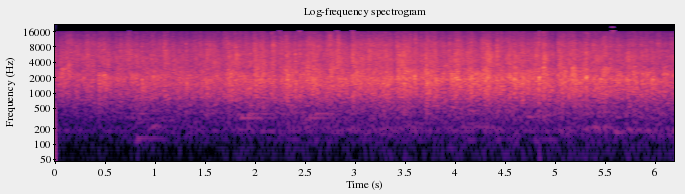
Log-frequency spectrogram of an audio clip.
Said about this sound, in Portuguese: Palmas para eles.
